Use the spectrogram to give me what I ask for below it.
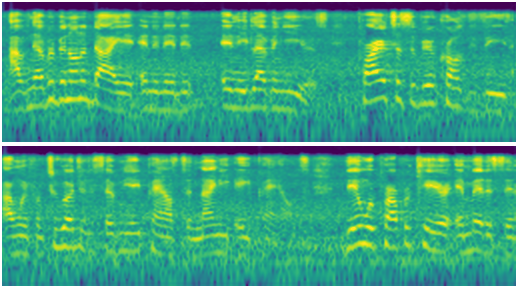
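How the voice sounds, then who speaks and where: A woman from giving a defiant, self-assured personal monologue straight to viewers, her speech shaped by missing front teeth. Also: low voice. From Chicago, United States. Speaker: vlogger. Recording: dull lo-fi sound, loud ambient noise.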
